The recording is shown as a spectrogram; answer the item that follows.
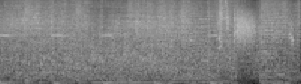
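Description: Background music from the cartoon's score, with a short sharp hissing sound effect about three seconds in.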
